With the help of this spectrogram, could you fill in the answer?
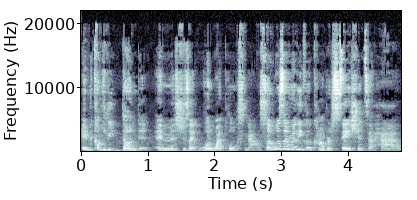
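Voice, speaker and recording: Her pitch is high and her pace very fast. Noticeable background noise surrounds this woman's voice. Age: 30s. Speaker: podcast host. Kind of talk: casual chat.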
